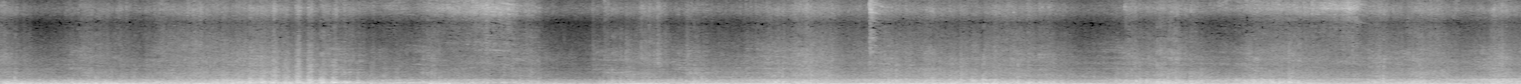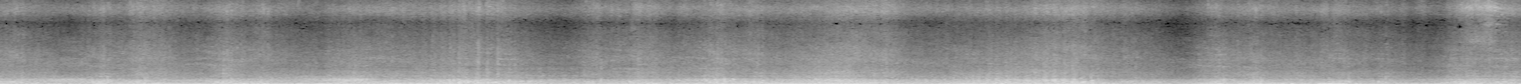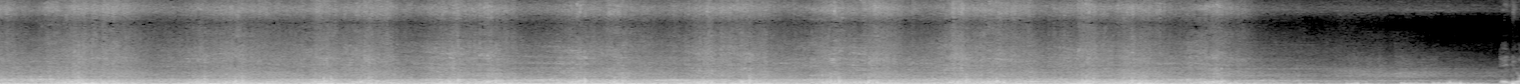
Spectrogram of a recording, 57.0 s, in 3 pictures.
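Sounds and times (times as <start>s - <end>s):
clickety-clack over rail joints: 0.0s - 54.2s
freight train rumble and clatter: 0.0s - 57.0s.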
